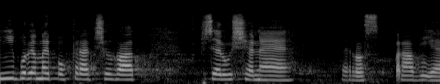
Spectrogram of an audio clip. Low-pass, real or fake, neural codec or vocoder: 10.8 kHz; fake; codec, 44.1 kHz, 1.7 kbps, Pupu-Codec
